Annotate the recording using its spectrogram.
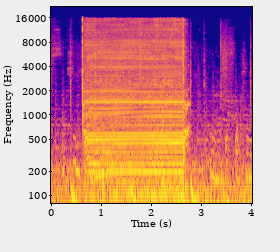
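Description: A small electric pump motor on medical equipment runs for about two seconds with a steady buzzing hum, starting and cutting off suddenly.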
